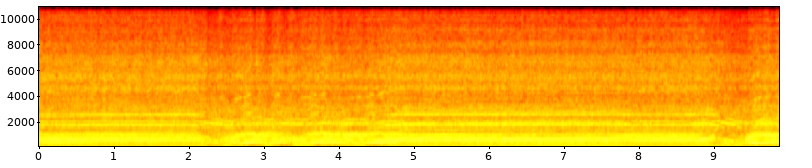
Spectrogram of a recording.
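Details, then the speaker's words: 2008 Poulan Pro PP25E 25cc straight-shaft trimmer, abused, with misrouted fuel lines and a clogged carb screen, running again: high two-stroke buzz holds steady, dips twice as throttle eases, then picks up; smoking off garbage, still needs carb adjustment. "here we go it's a runner this need an adjustment which I figured it would because of the settlement you seen but uh you see it's burning all the garbage off"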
